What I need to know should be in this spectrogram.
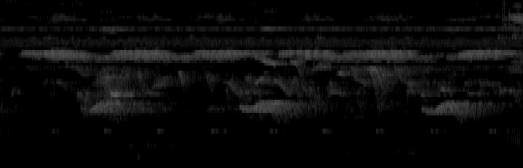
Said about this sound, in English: What I like about listening to the birds is a way of meditation.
